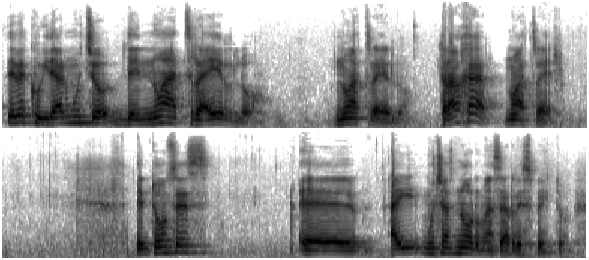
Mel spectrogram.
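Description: A man giving a religious talk as a preacher, often asking listeners if they follow him. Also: medium pitch. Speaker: Islamic preacher.

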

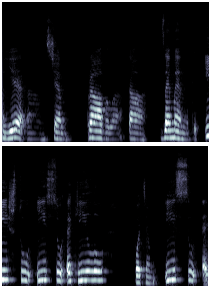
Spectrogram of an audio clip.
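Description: A woman with a soft, mellow voice leads a casual online language class. She explains phrases patiently and laughs easily between examples. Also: mid-range voice. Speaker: Portuguese language teacher. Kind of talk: live online lesson, reading chat replies.

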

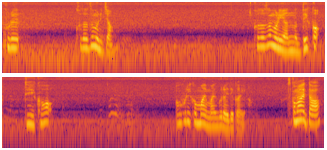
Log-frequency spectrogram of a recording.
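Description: Excitable Kansai woman, high voice. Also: normal speed, long pauses, a little hiss or hum. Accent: Kansai Japanese. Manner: excitable, chatty, jokey, shrieks in fright. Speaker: vlogger. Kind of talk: casual outdoor bug-hunting vlog.

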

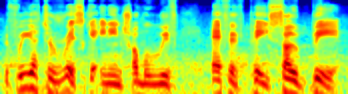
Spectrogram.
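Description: Man, football vlogger, bright edge to a lowish voice, exasperated, outdoors, faint street noise. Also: brisk. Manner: frank, exasperated fan venting about his team. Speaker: football fan vlogger, host. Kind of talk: pre-match vlog to camera. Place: outdoors by a large stadium, city plaza. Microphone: handheld camera at arm's length.

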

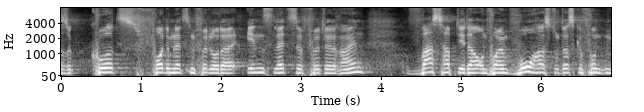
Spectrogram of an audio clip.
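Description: A man hosting a postgame stage interview, asking chatty, lively questions into a handheld mic. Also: a little high. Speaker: arena host and interviewer. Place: stage in a large dark hall. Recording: long hall reverb.

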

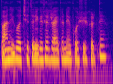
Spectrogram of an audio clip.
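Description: A woman's voice: mid-range voice, completely flat delivery, quick pace, creaky, darkish tone. A woman hosting a home cooking channel, explaining each step in a chatty, casual way with frequent fillers, cooking outdoors at night.

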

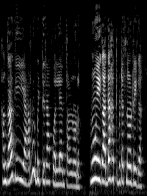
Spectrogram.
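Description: A woman's voice: very high voice, racing. A woman voicing an older mother who comforts her daughters with soothing, practical words, in a Dharwad Kannada accent. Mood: explaining. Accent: North Karnataka (Dharwad) Kannada.

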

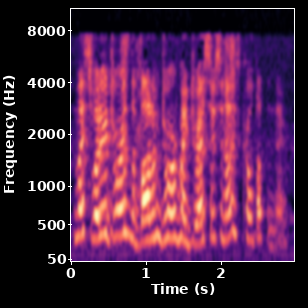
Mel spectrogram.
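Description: A woman's voice: high-pitched, very fast, darkish tone, lo-fi sound. A young woman hosting a let's play, chatting casually and exclaiming in alarm at the game. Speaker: let's play host, player. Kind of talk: casual gaming commentary.

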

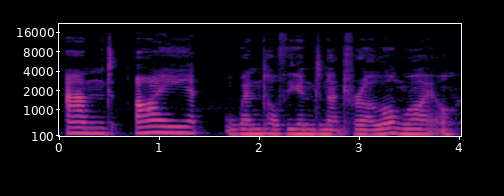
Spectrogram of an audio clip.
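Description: A young woman from Cornwall with a Cornish accent, chatting to camera in a fast, chaotic, excitable vlog ramble. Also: on the low side. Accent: Cornish English. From Cornwall, England. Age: young adult. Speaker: vlogger, photography student. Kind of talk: casual vlog chat to camera. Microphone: camera on tripod.

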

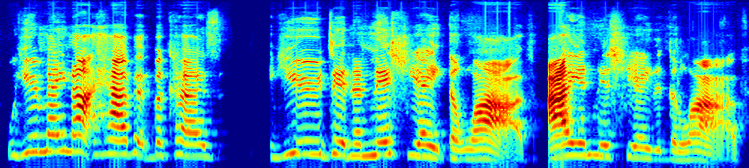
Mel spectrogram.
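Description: Woman in her forties, playful co-host, high and bright voice, phone at arm's length at home. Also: animated, a little slow. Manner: playful, teasing, unsure with the app. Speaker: co-host of the live. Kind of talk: casual live-stream chat. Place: living room at home. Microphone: phone held at arm's length.

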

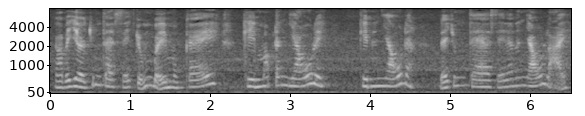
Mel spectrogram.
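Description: A woman's voice: high-pitched, normal speed, gravelly, darkish tone, slight background noise. A woman giving patient step-by-step crochet instruction, counting stitches aloud. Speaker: crochet tutorial host.

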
